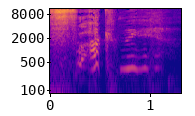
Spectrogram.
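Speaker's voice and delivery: put-on video-game voice, very high and loud. Told by a friend to redo the line, now in a video game character voice. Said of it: "Do a game voice on it".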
